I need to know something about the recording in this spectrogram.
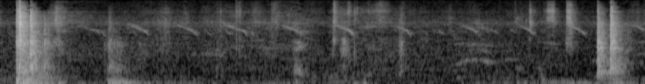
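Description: A metal door slams shut with a loud bang, followed by a second, smaller knock about a second later. Birds then chirp faintly with short, repeated downward-sweeping chirps.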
